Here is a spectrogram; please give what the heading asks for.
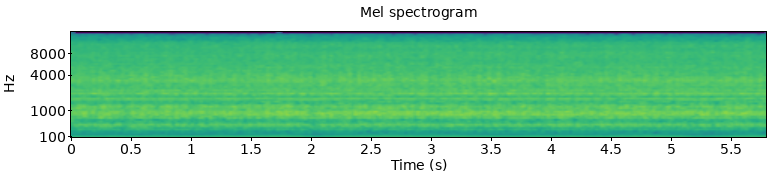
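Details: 1998 Saturn SL2 at idle: steady rough scraping grind from the belt area, still present with a shorter belt bypassing the A/C compressor pulley; water pump suspected next, exact part not pinned down.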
